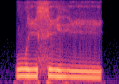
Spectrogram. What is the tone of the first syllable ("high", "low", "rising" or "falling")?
high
